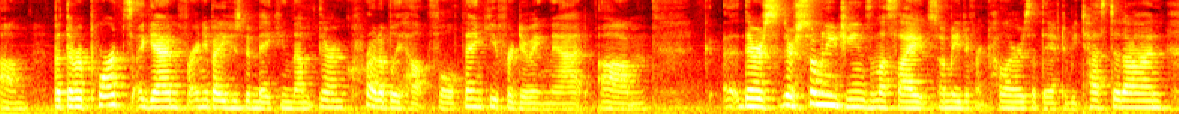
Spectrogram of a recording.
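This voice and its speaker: The woman talks at a very fast pace, quietly and with a fairly low pitch. Light background noise sits under her voice. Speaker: game developer livestreaming art work. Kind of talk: casual livestream commentary. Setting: livestream with background music. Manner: quiet, lowered voice; halting, many fillers. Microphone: voice too quiet on stream.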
